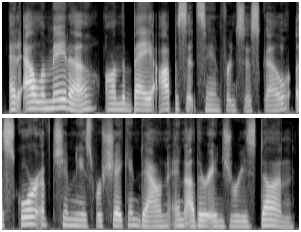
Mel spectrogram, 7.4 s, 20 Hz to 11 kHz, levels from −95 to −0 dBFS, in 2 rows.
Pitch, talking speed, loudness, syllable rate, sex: 170 Hz, 155 wpm, -20 LUFS, 4.9 syllables/s, female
